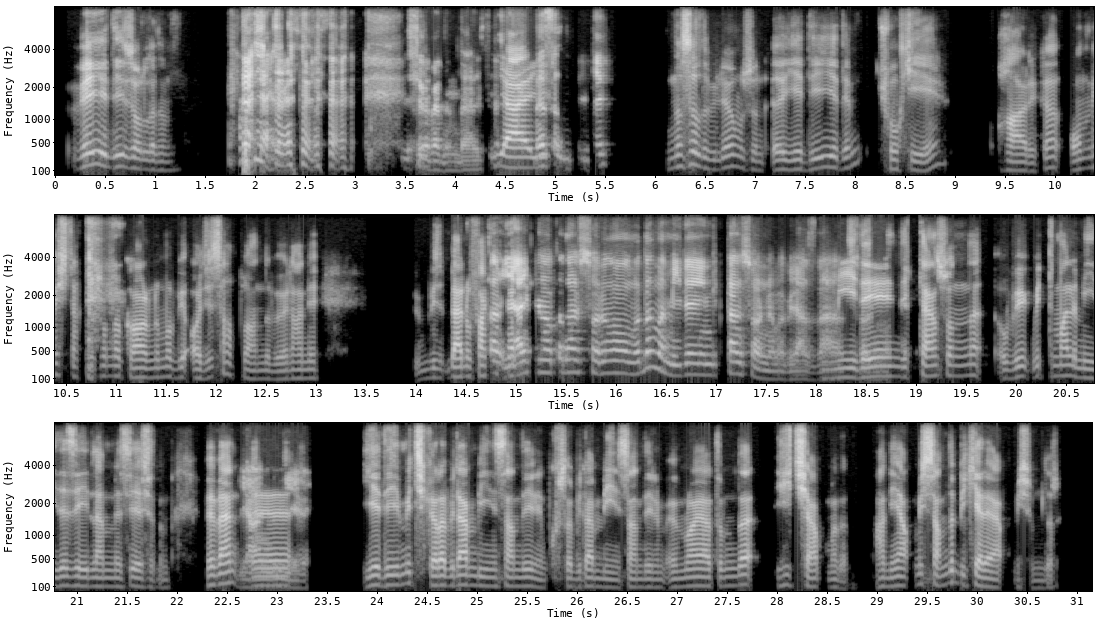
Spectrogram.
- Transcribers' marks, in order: laugh; laughing while speaking: "Evet"; other background noise; chuckle; chuckle
- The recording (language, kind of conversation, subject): Turkish, podcast, Vücudunun sınırlarını nasıl belirlersin ve ne zaman “yeter” demen gerektiğini nasıl öğrenirsin?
